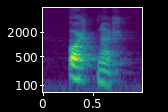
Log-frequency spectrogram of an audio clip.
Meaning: a binder, a hard-cover folder
- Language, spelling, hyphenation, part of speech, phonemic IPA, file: Dutch, ordner, ord‧ner, noun, /ˈɔrt.nər/, Nl-ordner.ogg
